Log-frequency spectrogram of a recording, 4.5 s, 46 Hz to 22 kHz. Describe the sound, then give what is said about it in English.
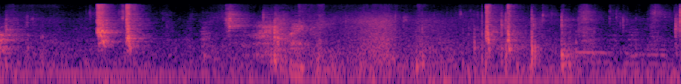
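A 14-year-old black Labrador gives a few short, sharp barks in two small bursts, fairly faint, inside a shop, with no talking. “She's a 14 year old black lab and has been coming for 13 years since she was just about a year.”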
